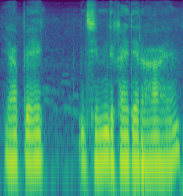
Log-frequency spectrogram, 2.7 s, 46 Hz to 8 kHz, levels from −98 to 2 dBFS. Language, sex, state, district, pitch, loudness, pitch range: Hindi, male, Arunachal Pradesh, Papum Pare, 115 Hz, -16 LUFS, 110-120 Hz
